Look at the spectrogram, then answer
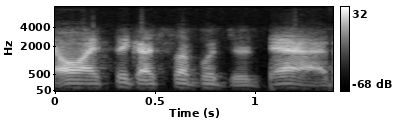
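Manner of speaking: imitated whispering. Mocking a date's habits, imitating someone whispering. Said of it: "find out that you're whispering".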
